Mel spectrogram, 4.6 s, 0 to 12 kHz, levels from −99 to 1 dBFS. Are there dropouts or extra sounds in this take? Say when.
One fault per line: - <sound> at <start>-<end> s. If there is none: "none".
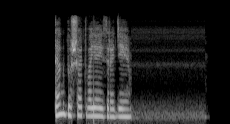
none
